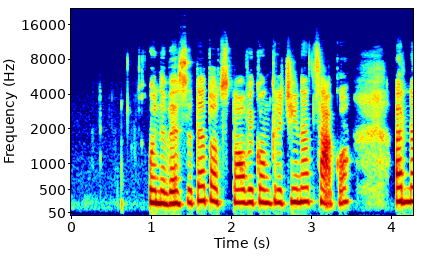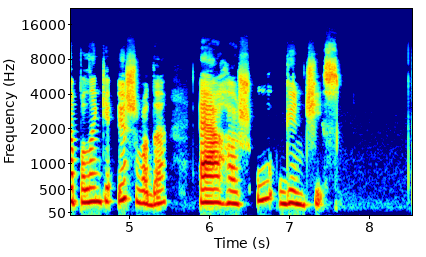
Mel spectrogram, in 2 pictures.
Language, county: Lithuanian, Vilnius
